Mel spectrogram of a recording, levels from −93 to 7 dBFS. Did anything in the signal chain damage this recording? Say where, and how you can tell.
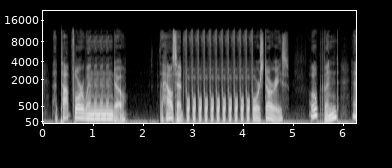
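Yes. Repeated frames stutter the speech at 1.01–1.37 s, 2.91–4.23 s and 5.53–5.62 s. A 120 ms block replays three extra times in the first burst and eleven in the second, adding 0.36 s and 1.32 s. The last burst repeats a 40 ms block twice, adding 0.08 s. This is a codec or storage fault: the same compressed data was decoded again, so the sound loops and stretches the timeline.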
